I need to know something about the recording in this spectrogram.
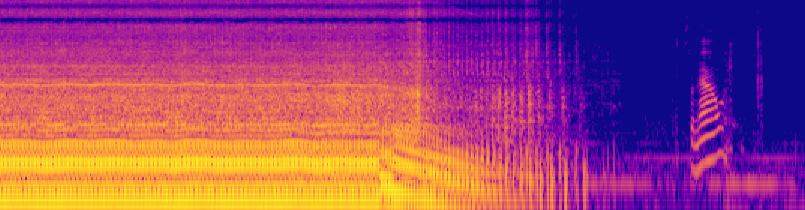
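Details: Simpson pressure washer small engine, bought as having no pressure (pump valves melted): strong steady drone at even pace for several seconds, then winds down smoothly to a stop; engine running healthy.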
